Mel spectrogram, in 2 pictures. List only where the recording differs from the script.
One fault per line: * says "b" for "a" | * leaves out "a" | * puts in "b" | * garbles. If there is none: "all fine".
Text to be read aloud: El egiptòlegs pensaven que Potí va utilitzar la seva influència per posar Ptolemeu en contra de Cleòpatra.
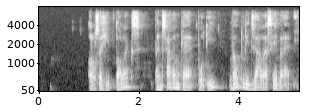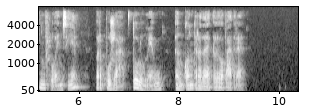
* says "Els" for "El"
